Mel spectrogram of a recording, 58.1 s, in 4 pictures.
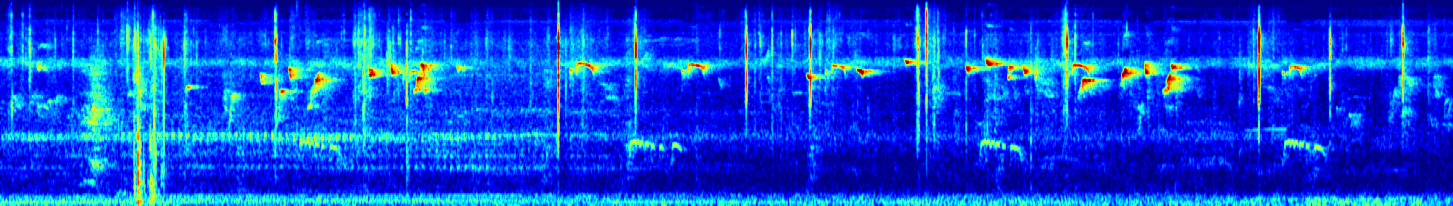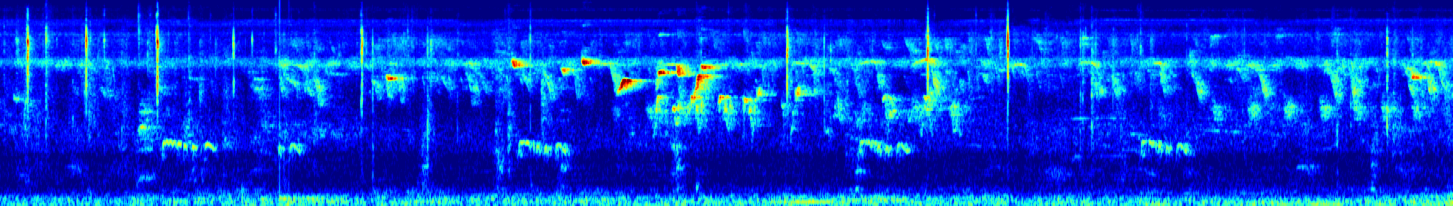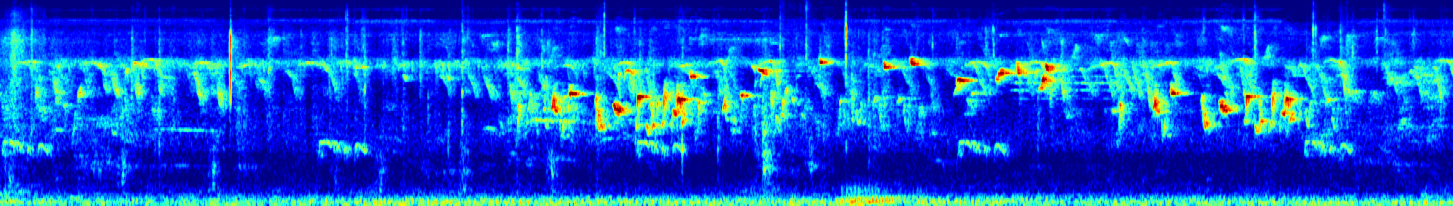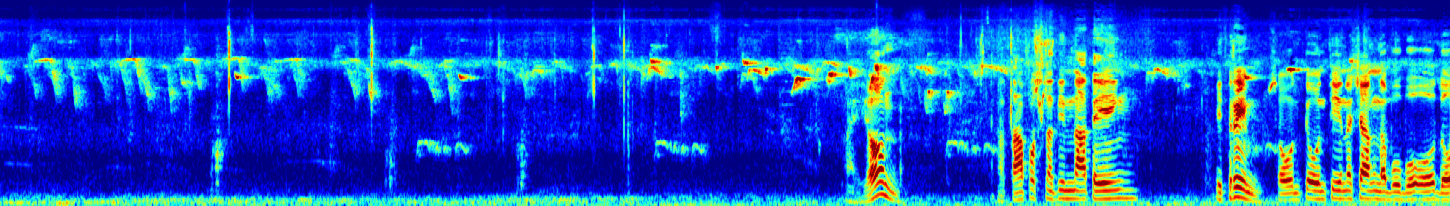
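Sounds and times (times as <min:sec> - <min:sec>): birds chirping and twittering: 0:00.0 - 0:58.0
steady low rumble: 0:00.0 - 0:58.0
faint sharp clicks: 0:05.5 - 0:11.3, 0:12.5 - 0:17.5, 0:22.3 - 0:22.9, 0:23.7 - 0:25.6, 0:30.3 - 0:31.8, 0:36.3 - 0:37.9, 0:45.5 - 0:46.6, 0:48.1 - 0:50.0.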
